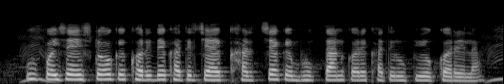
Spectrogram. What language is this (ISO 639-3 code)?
bho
